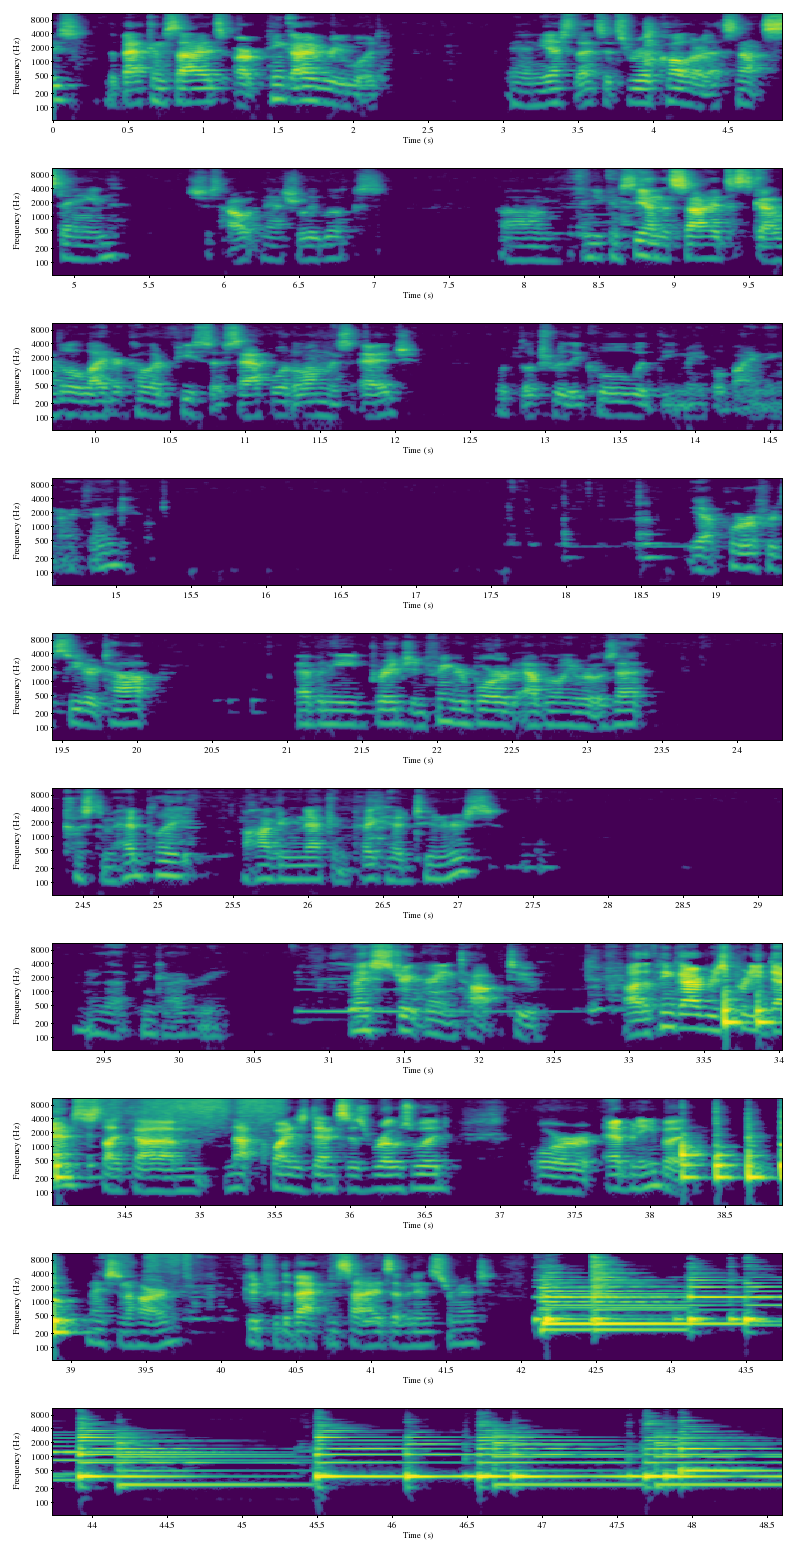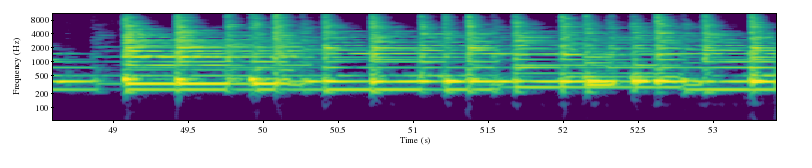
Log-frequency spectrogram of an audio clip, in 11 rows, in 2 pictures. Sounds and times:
Speech: 0.0 - 2.3, 3.0 - 7.2, 7.8 - 15.2, 18.8 - 20.2, 21.0 - 23.5, 24.4 - 27.4, 29.3 - 30.4, 31.1 - 38.3, 39.0 - 41.9
Music: 17.9 - 18.8, 30.8 - 33.0, 33.6 - 34.4, 38.2 - 39.1, 42.1 - 53.4.

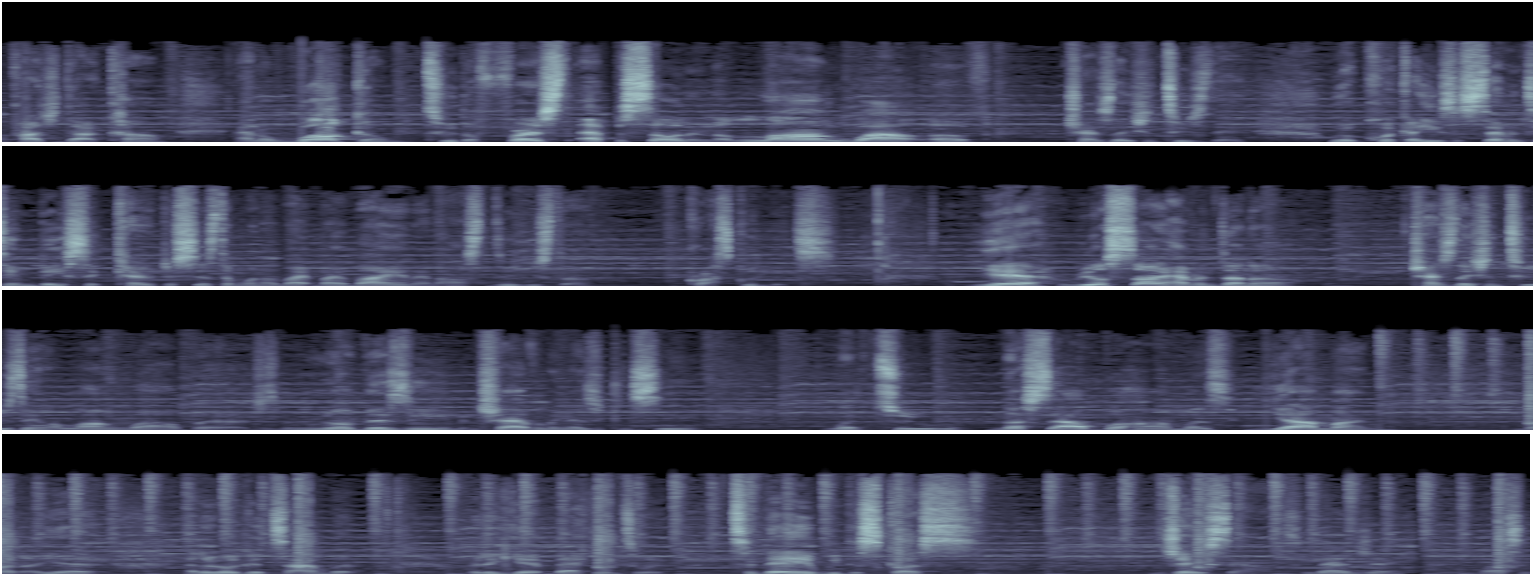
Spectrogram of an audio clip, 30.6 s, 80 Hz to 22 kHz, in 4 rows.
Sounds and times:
Speech: 0.0 - 11.8, 12.5 - 18.8, 19.4 - 22.3, 22.9 - 27.8, 28.7 - 30.6
Music: 0.0 - 30.6.

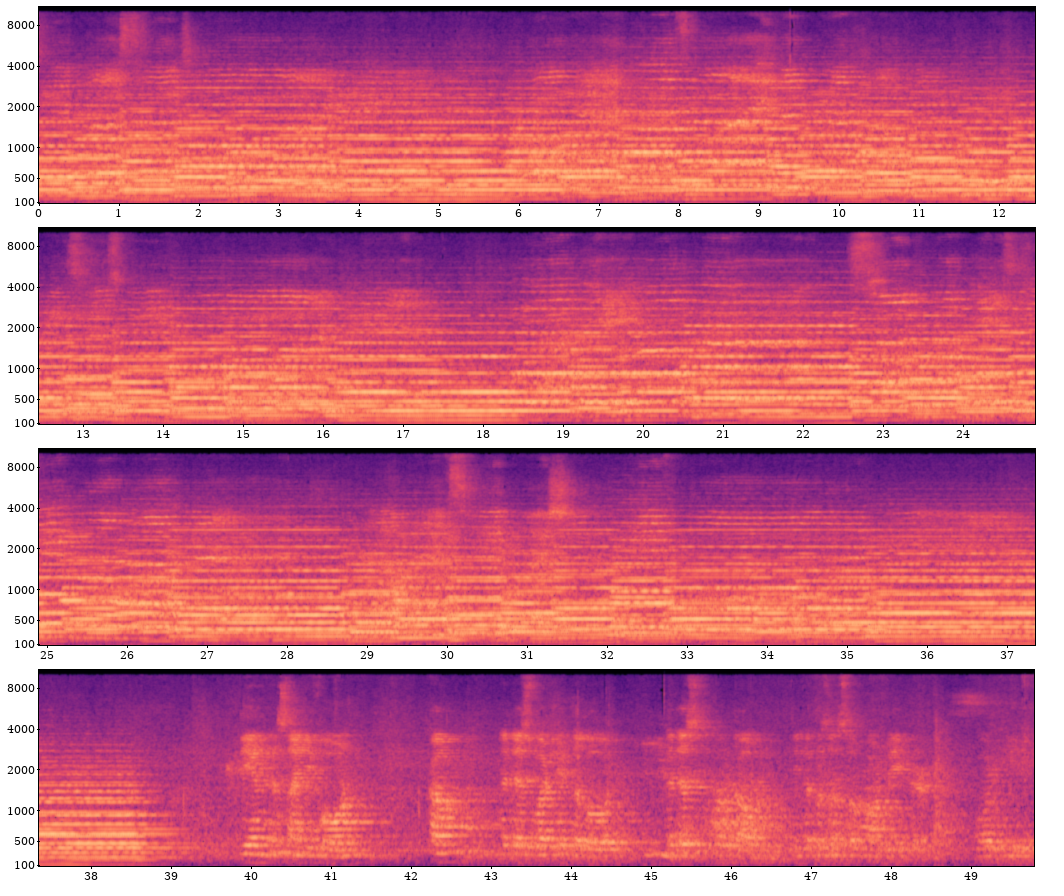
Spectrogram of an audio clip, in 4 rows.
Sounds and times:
Music: 0.0 - 42.7
Inside, large room or hall: 0.0 - 49.7
Speech: 39.8 - 41.4, 42.2 - 49.7.

